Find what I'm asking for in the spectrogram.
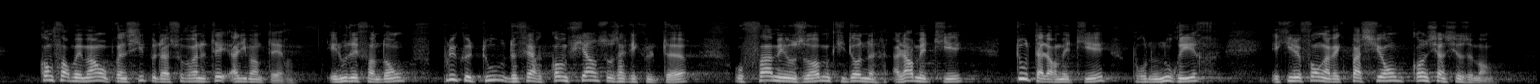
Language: French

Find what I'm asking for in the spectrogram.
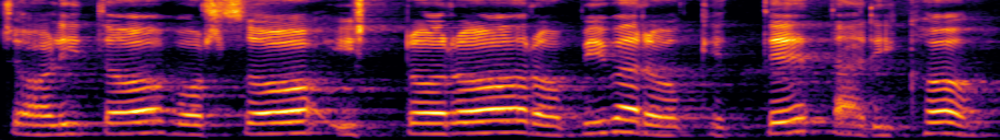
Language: Odia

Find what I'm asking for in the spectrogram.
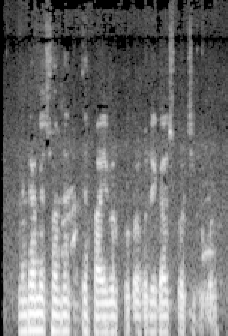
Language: Bangla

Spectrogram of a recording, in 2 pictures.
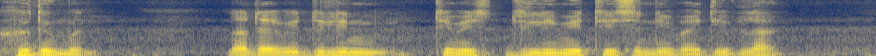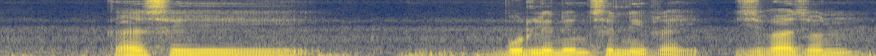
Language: Bodo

